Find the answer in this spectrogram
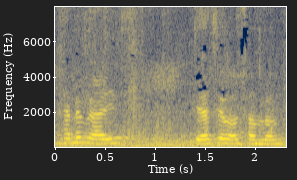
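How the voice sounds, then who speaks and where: A woman's voice: on the high side, fairly even intonation, unhurried, background noise. A woman, the vlogger's older sister, chats casually and teases her playfully on camera. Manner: teasing, playful. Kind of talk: casual chat. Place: outdoors in a busy town street. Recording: outdoor phone recording with loud crowd.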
